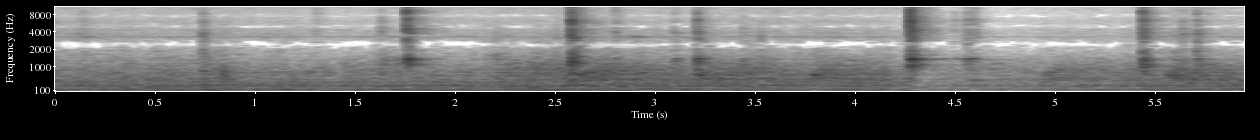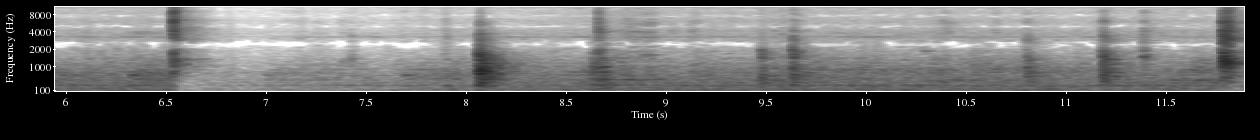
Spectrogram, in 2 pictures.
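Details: Top-loading washing machine during agitation, after the noisy agitator mechanism part was replaced: sparse, sharp single clicks every few seconds against a quiet background, the ordinary ratchet tick of a sound agitator.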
